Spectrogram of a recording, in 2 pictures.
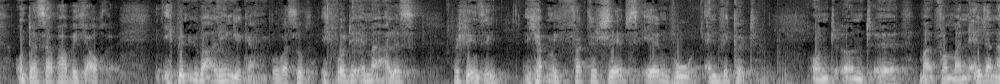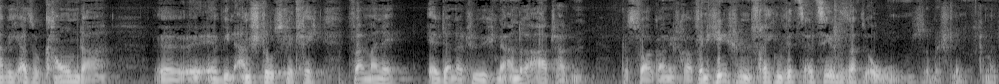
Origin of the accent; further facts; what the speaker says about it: Hamburg, Germany; wenn ich auf der Bühne bin als Hamburger Jung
